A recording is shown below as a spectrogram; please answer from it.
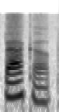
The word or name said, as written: back up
